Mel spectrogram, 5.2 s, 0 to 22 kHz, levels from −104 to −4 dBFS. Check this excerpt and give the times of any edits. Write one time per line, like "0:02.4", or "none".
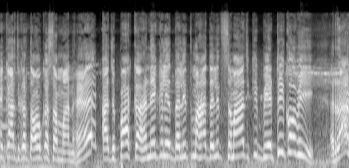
0:01.5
